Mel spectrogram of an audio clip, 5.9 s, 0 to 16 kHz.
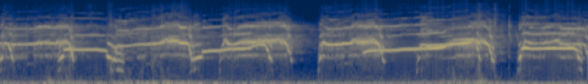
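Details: Black stork chicks being fed at a nest in Latvia, 24 June 2016, 04:53, give long, hoarse, wavering screeches. Some calls rise in pitch, and two brief pauses break the calling.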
